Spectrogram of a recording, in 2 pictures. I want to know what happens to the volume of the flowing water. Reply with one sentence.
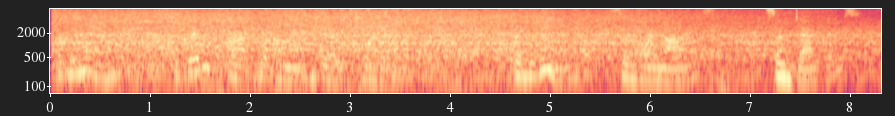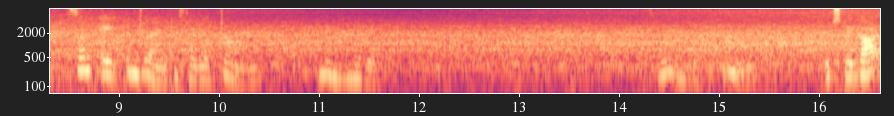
The loudness of the flowing water goes down.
